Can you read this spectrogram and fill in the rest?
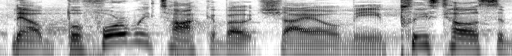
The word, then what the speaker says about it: Xiaomi: And they're called Xiaomi. It's spelled X-I-A-O-M-I.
